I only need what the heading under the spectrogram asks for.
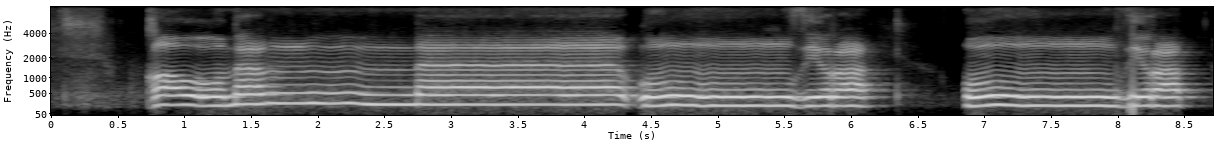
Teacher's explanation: pəltək zəni dilimizi iki dişin arasına gətirib nun hərfini onda gizlədirik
